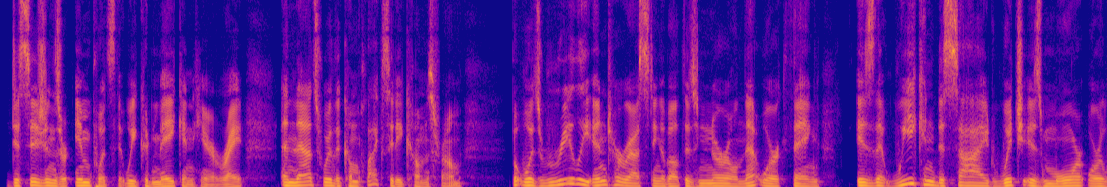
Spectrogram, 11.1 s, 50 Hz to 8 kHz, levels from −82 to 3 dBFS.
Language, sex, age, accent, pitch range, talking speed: English, male, 30-49, American, 100-130 Hz, 190 wpm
